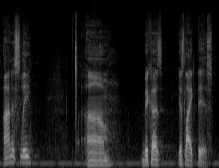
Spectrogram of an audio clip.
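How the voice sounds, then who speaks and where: A man's voice: fairly low pitch, slow, a bit bright, no room sound. A man on a dating show, talking casually and hesitantly with a lot of fillers. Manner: hesitant, many fillers, easygoing.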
